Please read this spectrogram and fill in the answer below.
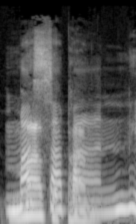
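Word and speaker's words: mazapán: Mazapan. – Is that what you call it? I call it marzipan, and you call it mazapan, yes. – Which is how you pronounce it in Spanish.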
